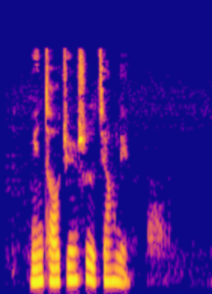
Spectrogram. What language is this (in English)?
Chinese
